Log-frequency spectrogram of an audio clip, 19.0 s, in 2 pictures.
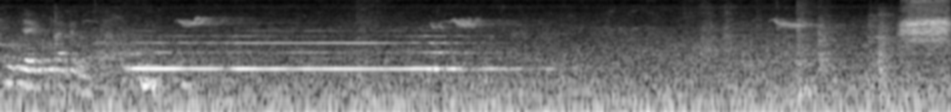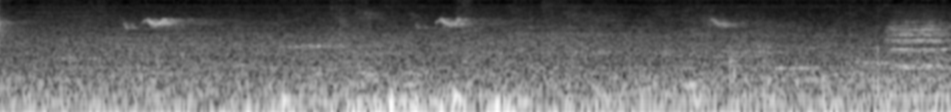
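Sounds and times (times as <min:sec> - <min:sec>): bird chirping: 0:01.8 - 0:02.2, 0:10.7 - 0:11.6
harsh bird call: 0:09.0 - 0:09.7.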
